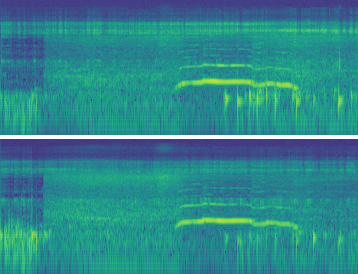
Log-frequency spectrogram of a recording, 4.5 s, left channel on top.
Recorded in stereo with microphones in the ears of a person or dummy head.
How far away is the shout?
About 1.4 m.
